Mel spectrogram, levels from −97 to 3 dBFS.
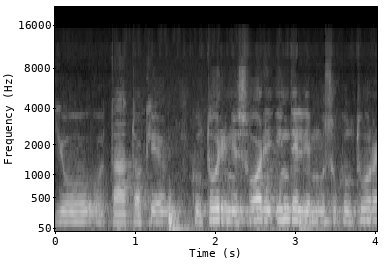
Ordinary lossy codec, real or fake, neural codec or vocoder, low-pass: Opus, 16 kbps; real; none; 14.4 kHz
